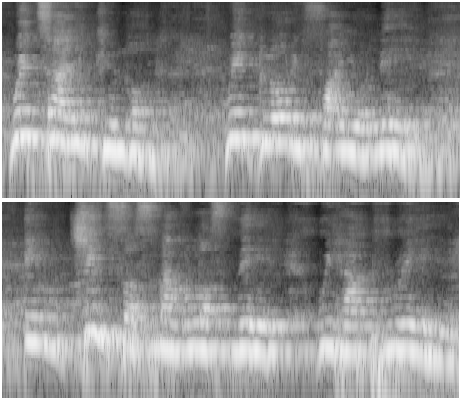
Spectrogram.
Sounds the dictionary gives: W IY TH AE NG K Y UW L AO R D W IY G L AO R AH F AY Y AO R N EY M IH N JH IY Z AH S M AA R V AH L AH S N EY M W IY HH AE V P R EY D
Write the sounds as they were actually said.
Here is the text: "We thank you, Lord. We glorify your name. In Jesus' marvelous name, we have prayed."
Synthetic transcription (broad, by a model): W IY T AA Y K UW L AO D W IY G L AO R AH F AY Y AO N EY M IH N JH IY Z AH S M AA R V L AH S N EY M W IY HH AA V P R EY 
